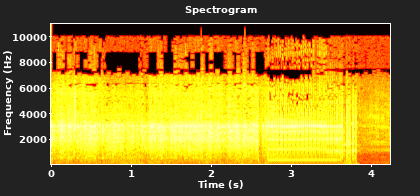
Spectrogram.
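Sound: telephone dialing and ringing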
